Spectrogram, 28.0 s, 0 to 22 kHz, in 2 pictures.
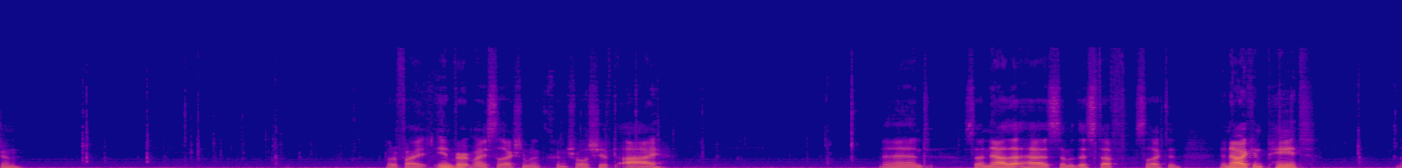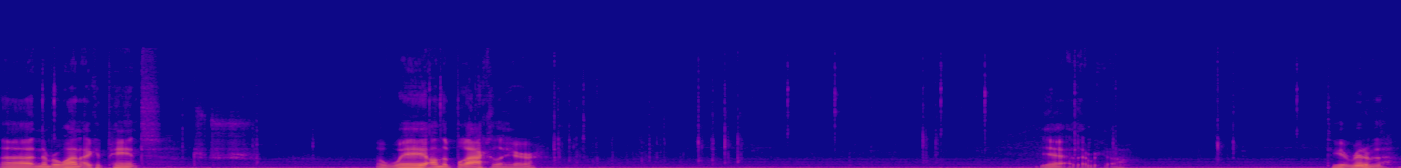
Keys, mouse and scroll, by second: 2.6 scroll, 2.6 typing, 5.4 ctrl+shift+i, 7.1-8.1 scroll, 8.8 scroll, 8.9 scroll down 2, 10.0-10.8 scroll down 9, 11.9 scroll down 4, 13.0-13.4 scroll up 3, 13.6 scroll, 14.6 click, 15.7-16.3 scroll, 18.5 click, 19.8 n, 19.8-21.5 drag, 20.8-23.3 typing, 22.4 click, 23.9 click, 25.1-26.2 ].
